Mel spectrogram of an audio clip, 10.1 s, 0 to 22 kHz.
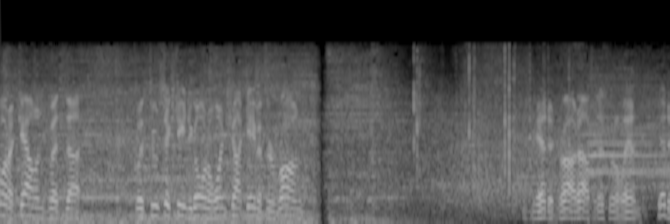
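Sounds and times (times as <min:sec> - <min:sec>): hockey sticks and puck clacking: 0:06.2 - 0:09.5.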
